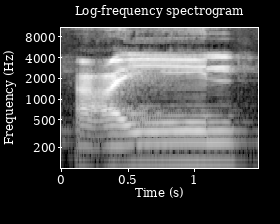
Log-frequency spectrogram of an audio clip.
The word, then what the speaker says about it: ع: হ্যাঁ বা, হ্যাঁ বা, হ্যাঁ, জিম, হ্যাঁ, জিম, জিম, দাল, জিম, দাল, মিম, আইন, মিম, আইন। এখানে আইনের উচ্চারণটা প্রেসার দিতে হবে, এখানে আইন, আইন, আইন, সাদ, আইন, সাদ।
